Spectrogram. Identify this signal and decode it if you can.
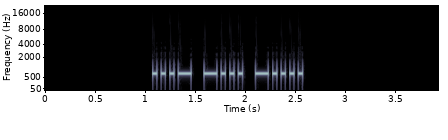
Morse code, heard as a keyed tone, about 28 wpm, 700 Hz. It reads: VB6
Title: All Cut Numbers - 3-Digit 28wpm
